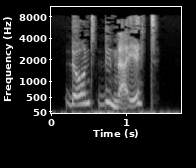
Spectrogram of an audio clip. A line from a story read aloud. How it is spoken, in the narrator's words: Padma said, her voice shaking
